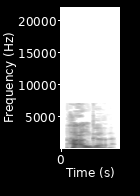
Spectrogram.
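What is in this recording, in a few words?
"panga", British English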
